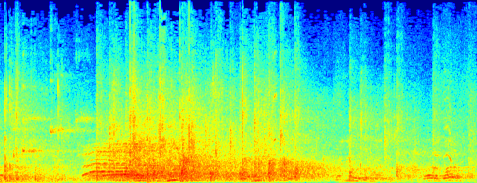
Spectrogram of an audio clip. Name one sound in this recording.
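A crowd cheers loudly in an echoing hall.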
